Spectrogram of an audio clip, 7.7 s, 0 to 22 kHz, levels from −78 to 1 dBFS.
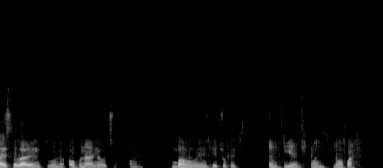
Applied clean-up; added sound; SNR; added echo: neural mask model DeepFilterNet 3.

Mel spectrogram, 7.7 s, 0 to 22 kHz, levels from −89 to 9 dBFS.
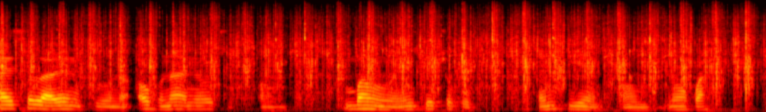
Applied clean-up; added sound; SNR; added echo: none; Rattle (instrument); 0 dB; none.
